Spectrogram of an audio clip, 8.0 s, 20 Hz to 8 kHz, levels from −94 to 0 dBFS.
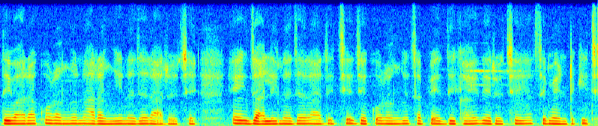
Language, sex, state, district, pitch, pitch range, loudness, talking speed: Rajasthani, female, Rajasthan, Nagaur, 185 Hz, 180-195 Hz, -18 LUFS, 185 wpm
